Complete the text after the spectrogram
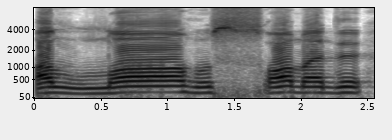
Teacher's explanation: صاد کو موٹا پڑھنا ہے، اس کو باریک نہیں کرنا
